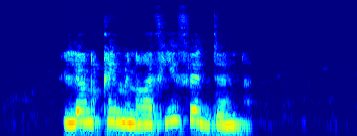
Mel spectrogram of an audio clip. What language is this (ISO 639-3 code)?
kab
